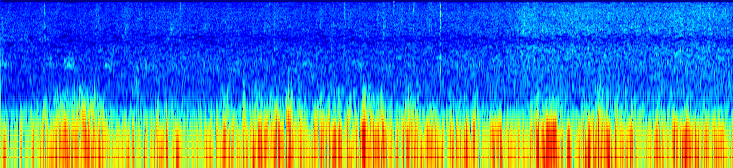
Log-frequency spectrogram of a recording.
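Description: Steady, heavy rain hisses throughout while strong wind buffets and rumbles underneath during a tornado in Florida, a continuous, fairly loud outdoor roar with no one speaking.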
